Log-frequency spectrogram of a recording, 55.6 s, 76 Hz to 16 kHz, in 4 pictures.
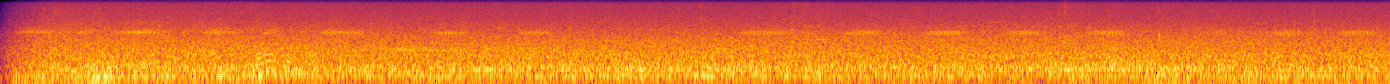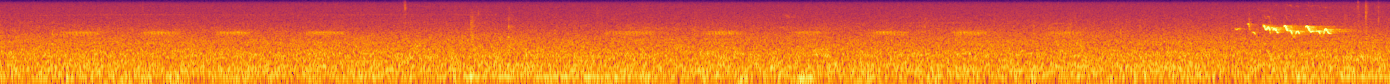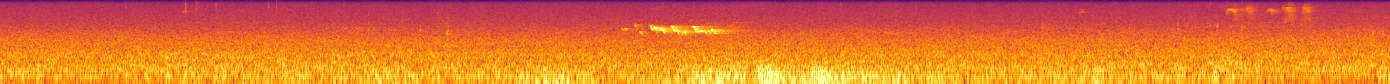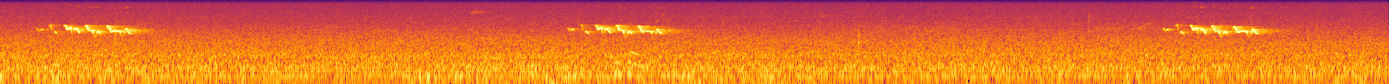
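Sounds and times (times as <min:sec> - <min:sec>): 
wind on a road in Planaltina: 0:00.0 - 0:55.5
bird singing by day in rural Planaltina: 0:47.4 - 0:48.4, 0:53.4 - 0:54.4.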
